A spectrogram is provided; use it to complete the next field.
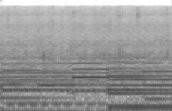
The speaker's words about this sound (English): and you're just standing here in the rain, in the dark,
